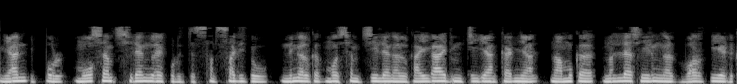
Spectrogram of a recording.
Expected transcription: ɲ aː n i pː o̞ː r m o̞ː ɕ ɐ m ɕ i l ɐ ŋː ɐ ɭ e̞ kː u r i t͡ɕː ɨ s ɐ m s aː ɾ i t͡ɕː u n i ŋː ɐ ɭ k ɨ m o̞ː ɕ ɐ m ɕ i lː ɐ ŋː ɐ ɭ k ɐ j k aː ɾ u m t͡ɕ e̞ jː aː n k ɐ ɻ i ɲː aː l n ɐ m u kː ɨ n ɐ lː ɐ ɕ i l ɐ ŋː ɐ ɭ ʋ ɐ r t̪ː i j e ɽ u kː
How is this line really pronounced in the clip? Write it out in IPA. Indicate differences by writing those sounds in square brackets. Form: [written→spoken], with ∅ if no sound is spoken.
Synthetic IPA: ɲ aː n i pː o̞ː [r→ɭ] m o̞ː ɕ ɐ m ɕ i l ɐ ŋː ɐ ɭ e̞ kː u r i t͡ɕː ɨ s ɐ m s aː ɾ i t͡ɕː u n i ŋː ɐ ɭ k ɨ m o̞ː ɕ ɐ m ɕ i [lː→l] ɐ ŋː ɐ ɭ k ɐ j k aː ɾ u m t͡ɕ e̞ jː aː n k ɐ ɻ i ɲː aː l n ɐ m u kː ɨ n ɐ lː ɐ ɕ i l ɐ ŋː ɐ ɭ ʋ ɐ r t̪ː i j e ɽ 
